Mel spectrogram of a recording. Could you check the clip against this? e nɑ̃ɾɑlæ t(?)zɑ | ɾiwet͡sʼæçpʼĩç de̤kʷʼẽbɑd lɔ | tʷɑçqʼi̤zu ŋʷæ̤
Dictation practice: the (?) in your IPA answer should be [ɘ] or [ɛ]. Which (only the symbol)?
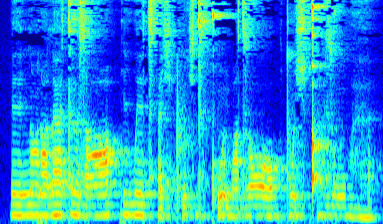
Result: ɘ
